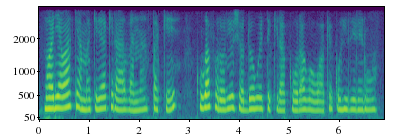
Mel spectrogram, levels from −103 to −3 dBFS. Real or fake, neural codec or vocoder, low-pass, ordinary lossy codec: fake; codec, 24 kHz, 3.1 kbps, DualCodec; 3.6 kHz; AAC, 32 kbps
